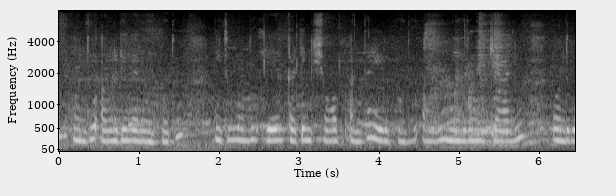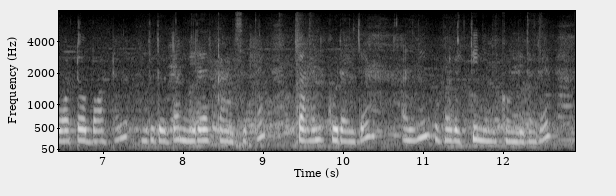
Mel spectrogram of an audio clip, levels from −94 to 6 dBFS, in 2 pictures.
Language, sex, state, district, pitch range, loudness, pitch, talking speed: Kannada, female, Karnataka, Shimoga, 225-245 Hz, -21 LUFS, 235 Hz, 130 wpm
